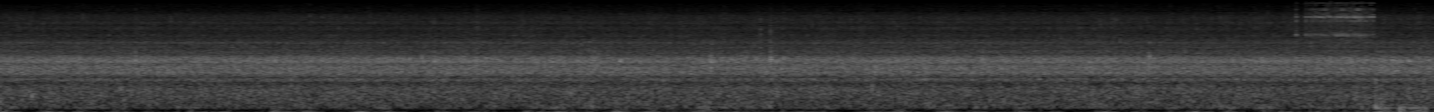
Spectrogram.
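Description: Steady rush of a rocky mountain creek, the water running fast over stones in shallow riffles, an even, unbroken sound.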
